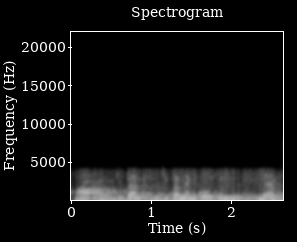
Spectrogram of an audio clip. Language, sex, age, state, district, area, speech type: Odia, female, 60+, Odisha, Boudh, rural, conversation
